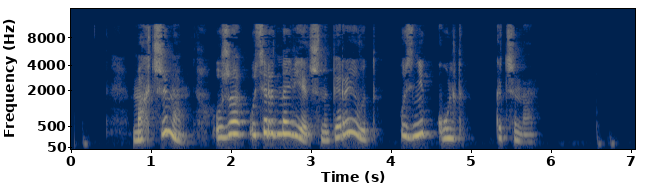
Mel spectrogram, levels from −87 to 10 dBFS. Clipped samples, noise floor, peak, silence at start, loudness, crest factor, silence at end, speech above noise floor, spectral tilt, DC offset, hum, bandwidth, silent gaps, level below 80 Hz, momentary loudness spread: under 0.1%; -83 dBFS; -8 dBFS; 0.8 s; -25 LUFS; 20 dB; 1.25 s; 58 dB; -3.5 dB/octave; under 0.1%; none; 11.5 kHz; none; -78 dBFS; 12 LU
